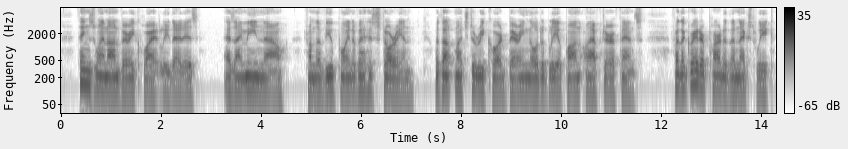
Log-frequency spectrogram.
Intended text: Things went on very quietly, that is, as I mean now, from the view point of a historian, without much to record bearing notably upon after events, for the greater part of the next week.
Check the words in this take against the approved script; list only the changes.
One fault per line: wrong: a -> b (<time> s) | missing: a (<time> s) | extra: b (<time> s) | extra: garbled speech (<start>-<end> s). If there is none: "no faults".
no faults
